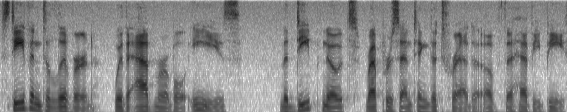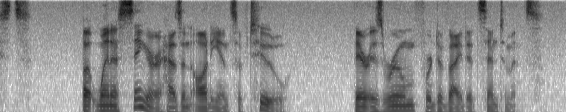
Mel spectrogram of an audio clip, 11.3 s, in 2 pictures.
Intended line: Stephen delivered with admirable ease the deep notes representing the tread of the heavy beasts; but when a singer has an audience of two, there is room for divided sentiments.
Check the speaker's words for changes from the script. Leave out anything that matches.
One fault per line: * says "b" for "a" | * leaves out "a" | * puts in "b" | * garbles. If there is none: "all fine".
all fine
